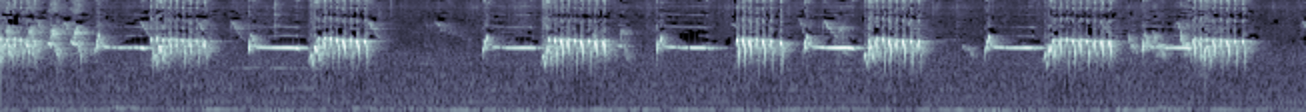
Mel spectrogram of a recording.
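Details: Long run of female prinia ngetir calls that make males respond: steady high whistles alternating with dense buzzy trills, in bursts roughly every second, loud and unbroken for almost ten seconds.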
